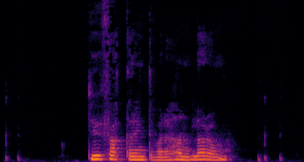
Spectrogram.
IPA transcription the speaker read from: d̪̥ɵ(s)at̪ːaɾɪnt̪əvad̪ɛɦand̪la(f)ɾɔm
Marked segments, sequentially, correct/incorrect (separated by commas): incorrect, incorrect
